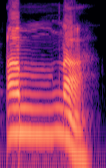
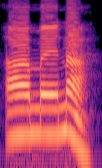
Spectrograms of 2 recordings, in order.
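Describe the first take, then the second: First: No vowel is sounded between the m and n. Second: A short e vowel is sounded before the n. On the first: The speaker calls it wrong. "bukan amnah" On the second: The speaker calls it right. "disebutkan E-nya, E pendek"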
